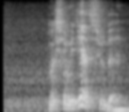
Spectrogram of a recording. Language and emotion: Russian, angry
